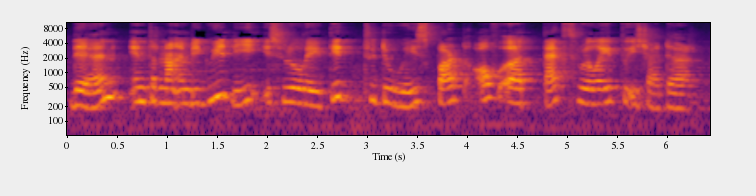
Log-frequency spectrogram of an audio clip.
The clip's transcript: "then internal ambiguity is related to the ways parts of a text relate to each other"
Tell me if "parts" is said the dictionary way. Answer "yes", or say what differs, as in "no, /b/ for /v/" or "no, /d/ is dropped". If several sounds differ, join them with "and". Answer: no, /s/ is dropped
